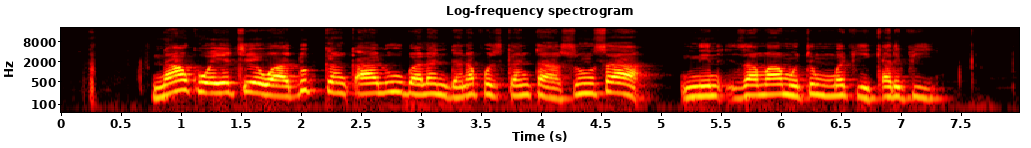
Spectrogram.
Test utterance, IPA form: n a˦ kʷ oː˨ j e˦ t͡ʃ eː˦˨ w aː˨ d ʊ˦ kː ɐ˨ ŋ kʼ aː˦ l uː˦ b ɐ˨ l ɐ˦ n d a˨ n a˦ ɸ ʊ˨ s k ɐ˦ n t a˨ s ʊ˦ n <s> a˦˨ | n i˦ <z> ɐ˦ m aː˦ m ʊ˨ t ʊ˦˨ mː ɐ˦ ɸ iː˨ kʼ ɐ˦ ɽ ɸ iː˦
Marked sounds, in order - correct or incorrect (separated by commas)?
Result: correct, correct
